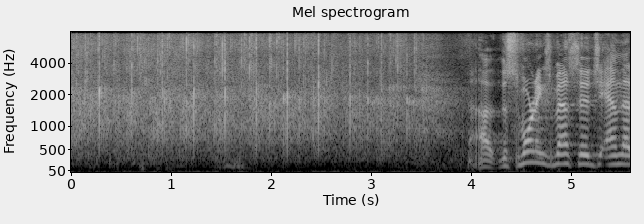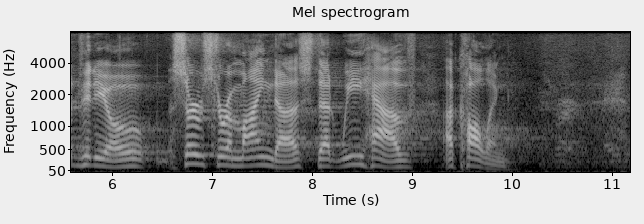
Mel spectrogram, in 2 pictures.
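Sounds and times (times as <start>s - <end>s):
audience clapping hands: 0.0s - 3.9s
speech: 4.1s - 10.0s.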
